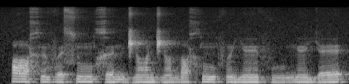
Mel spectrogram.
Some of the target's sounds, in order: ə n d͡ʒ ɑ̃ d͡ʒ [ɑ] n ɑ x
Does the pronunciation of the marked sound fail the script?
yes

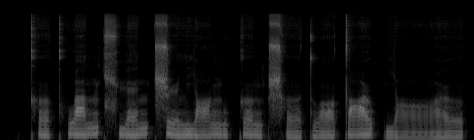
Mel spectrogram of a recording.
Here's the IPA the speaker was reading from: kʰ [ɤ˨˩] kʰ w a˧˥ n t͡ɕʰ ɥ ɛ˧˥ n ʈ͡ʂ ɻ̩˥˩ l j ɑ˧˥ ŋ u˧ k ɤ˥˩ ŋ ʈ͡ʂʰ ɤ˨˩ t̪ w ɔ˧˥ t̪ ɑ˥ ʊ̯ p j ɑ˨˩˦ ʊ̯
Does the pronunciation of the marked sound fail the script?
no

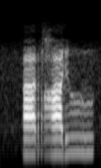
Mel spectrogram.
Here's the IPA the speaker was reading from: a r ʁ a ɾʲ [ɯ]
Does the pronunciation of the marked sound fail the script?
no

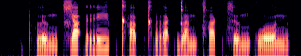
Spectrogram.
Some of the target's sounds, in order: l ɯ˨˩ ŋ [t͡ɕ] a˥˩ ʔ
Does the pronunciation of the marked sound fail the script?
no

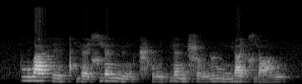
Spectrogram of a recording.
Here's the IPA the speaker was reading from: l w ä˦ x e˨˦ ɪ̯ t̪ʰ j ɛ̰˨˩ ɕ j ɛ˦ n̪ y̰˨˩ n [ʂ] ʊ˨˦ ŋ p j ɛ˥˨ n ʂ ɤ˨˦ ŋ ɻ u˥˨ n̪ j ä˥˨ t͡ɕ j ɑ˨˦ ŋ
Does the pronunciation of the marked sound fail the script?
yes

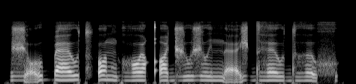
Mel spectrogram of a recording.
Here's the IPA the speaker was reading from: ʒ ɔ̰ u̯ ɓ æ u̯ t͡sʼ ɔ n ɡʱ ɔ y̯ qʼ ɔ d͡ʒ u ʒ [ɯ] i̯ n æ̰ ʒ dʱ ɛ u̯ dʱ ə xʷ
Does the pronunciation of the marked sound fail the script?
yes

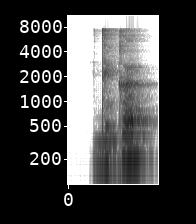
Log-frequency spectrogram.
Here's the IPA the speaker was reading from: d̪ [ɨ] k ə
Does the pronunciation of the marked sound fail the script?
yes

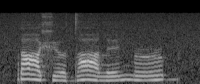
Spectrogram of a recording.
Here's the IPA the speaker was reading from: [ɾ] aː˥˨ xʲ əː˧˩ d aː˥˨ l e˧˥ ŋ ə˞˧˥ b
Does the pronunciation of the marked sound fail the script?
no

